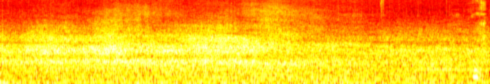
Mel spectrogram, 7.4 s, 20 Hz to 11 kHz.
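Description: Aircraft Colorado 1 taking off from Las Vegas Harry Reid International Airport gives a loud, constant engine roar with wind buffeting, a continuous rumble at close range that does not fade.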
